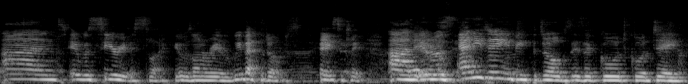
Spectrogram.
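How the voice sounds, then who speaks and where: A woman's voice: medium pitch, brisk, far from the mic, noisy background. A young Irish woman telling personal stories informally to a live audience, chatty and self-deprecating in the manner of an Irish storyteller. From County Laois, Ireland. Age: young adult. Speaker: speaker at a storytelling night. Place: indoor room at a live event. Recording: echoey room.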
